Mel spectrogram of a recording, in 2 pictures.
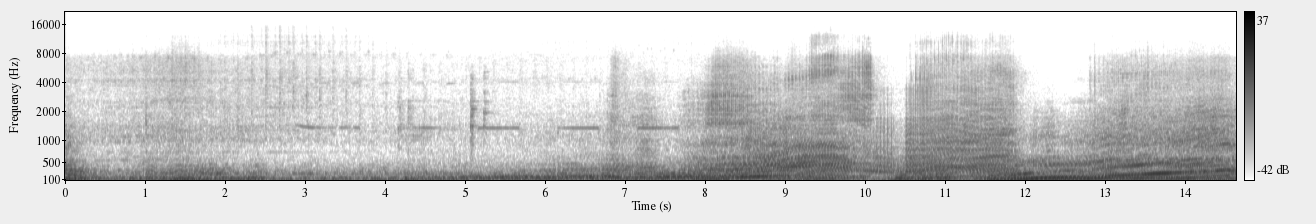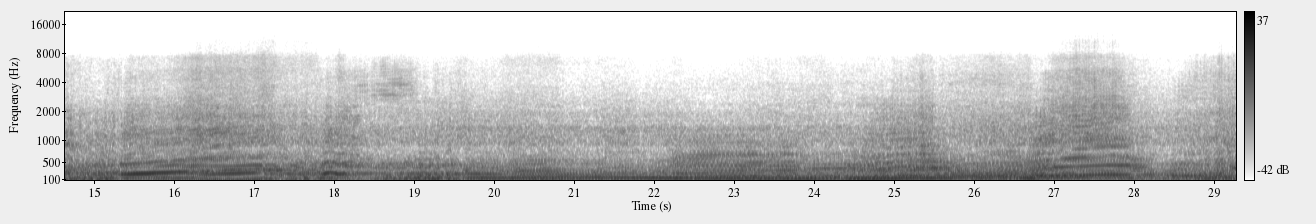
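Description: Ford Mustang engines accelerating hard, their pitch climbing and dropping several times in quick succession about a third of the way in, then settling into a steady cruising drone with another climb near the end. A repeated electronic beep sounds over the engines in the first few seconds.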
